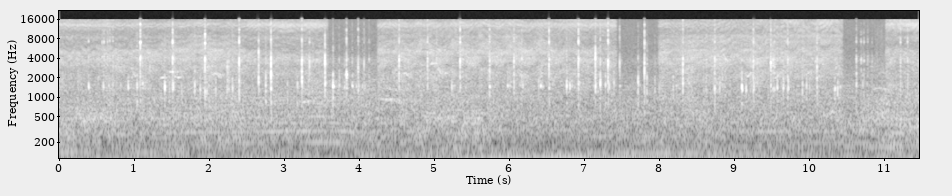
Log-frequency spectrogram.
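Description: Aerosol can of copper spray paint hissing in long bursts that break off briefly three times, with scattered light clicks throughout.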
